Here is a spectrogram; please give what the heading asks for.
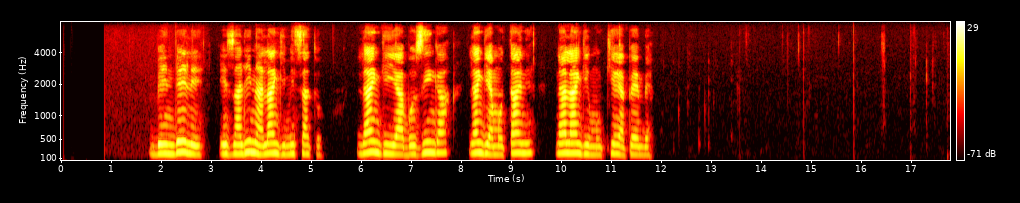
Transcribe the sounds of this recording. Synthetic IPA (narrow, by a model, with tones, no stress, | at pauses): be˨nde˦le˨ | e˨za˨li˦na˨la˦ŋɡi˨mi˦sa˦to˨ | la˦ŋɡi˨ja˨bo˨zi˦ŋɡa˦ | la˦ŋɡi˨ja˨mo˨ta˦ni˦ | na˦la˦ŋɡi˨mo˨ki˦e˦ja˨pɛ˦mbɛ˦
